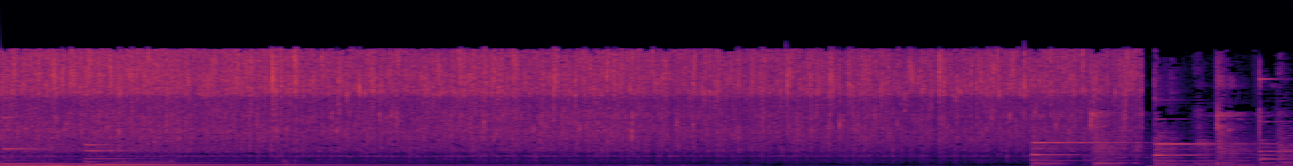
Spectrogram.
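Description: Chili, garlic and shallot sauce paste sizzling in hot oil in a frying pan as it is stirred with a spatula, a steady hiss. Background music with long held notes fades out over the first few seconds, and a new tune with regular beats starts near the end.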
